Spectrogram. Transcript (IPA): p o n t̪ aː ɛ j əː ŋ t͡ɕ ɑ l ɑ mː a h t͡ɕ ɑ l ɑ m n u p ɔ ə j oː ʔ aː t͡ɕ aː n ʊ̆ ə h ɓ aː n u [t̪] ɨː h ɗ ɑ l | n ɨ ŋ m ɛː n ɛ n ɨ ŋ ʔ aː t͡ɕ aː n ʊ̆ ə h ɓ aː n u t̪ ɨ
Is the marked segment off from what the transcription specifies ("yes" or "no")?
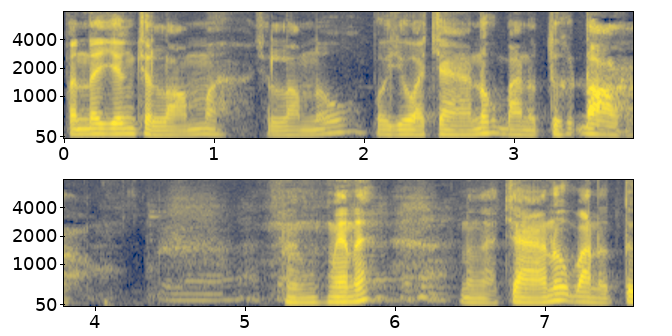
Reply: no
